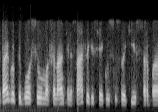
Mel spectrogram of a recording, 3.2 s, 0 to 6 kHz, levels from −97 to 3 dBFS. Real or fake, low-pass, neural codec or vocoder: real; 5.4 kHz; none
